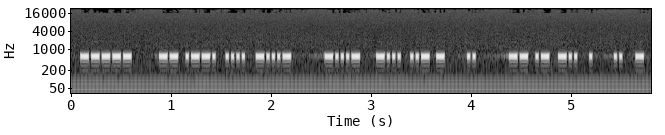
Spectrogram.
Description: Morse code, heard as a keyed tone, about 45 wpm, 590 Hz. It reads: 0 MPH <BT> <BT> BUT I MADE IT
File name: archived / CRSnet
